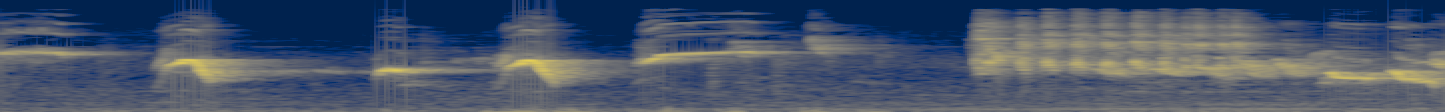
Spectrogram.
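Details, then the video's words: Loud white-rumped shama song played to stir a caged bird into singing: ringing whistles that slur sharply up and down, then a burst of rapid scratchy chatter and more falling whistled phrases. "pancingan murai batu malas jadi ikut gacor"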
